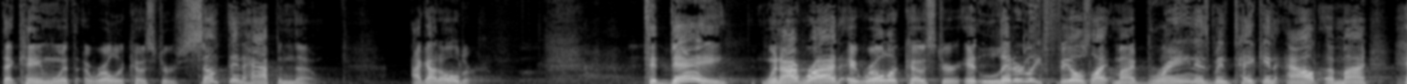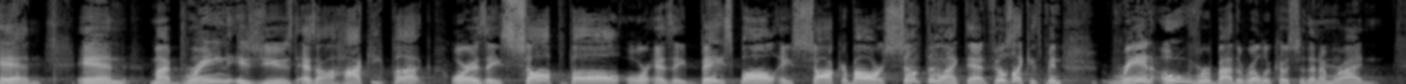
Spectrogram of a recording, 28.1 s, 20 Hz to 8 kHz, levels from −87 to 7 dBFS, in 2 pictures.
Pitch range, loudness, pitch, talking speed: 160-215 Hz, -23 LUFS, 190 Hz, 150 wpm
